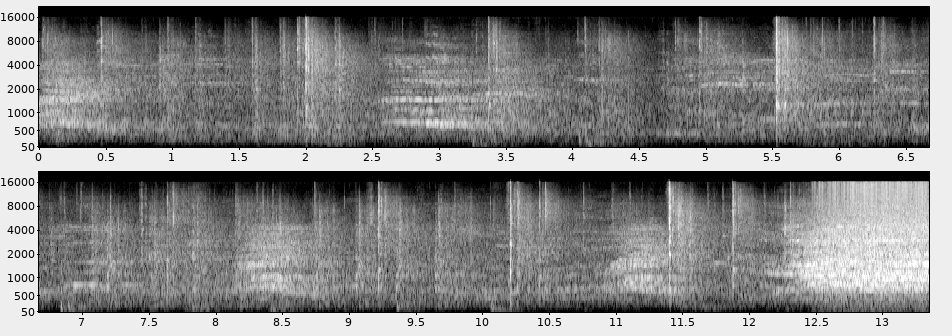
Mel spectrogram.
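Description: Rackets strike a shuttlecock back and forth with sharp pops.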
